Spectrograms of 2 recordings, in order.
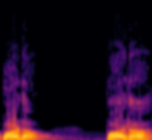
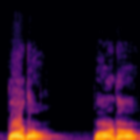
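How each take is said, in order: No difference in how they are said.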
